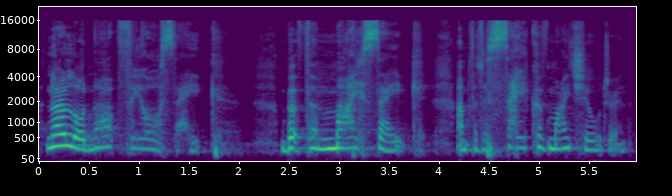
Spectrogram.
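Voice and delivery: hushed whispered prayer under the breath; a parent whispering a prayer for patience. Shown as a demonstration. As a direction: whisper it so the kids can't hear. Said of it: "it's a mutter under your breath".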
